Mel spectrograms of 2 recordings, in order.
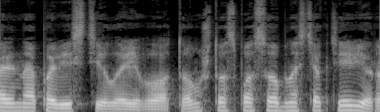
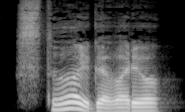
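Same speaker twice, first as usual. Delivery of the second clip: shouting; 3 semitones higher, 6 dB louder than usual. Acted. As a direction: yell at him to stop. Elf shouting stop.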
